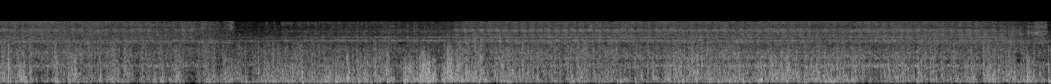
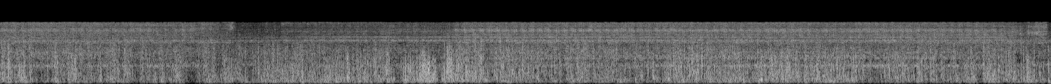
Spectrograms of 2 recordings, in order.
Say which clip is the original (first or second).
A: second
